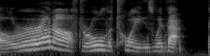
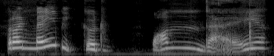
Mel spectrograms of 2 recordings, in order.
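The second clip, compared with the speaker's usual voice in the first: higher, a touch of meek sincerity; contrite promise; 6 semitones higher than usual. Acted. Amelia Jane promising the toys to be good, meek.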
